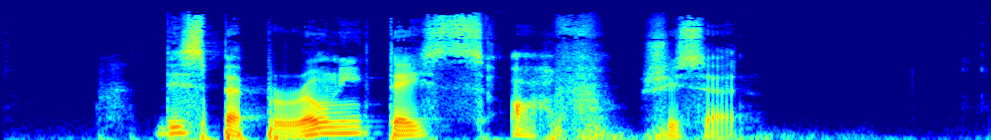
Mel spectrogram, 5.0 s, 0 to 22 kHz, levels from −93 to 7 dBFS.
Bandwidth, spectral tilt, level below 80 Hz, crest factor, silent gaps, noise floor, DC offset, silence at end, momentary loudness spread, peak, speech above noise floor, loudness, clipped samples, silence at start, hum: 16 kHz; -5 dB/octave; -38 dBFS; 24 dB; none; -67 dBFS; under 0.1%; 1.25 s; 17 LU; 0 dBFS; 45 dB; -22 LUFS; under 0.1%; 0.8 s; none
